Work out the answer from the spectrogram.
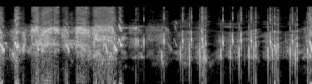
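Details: Swiftlet calls labelled Sp M567: a loud jumble of high twittering first, then spaced sharp chirps and clicks with brief thin whistles.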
